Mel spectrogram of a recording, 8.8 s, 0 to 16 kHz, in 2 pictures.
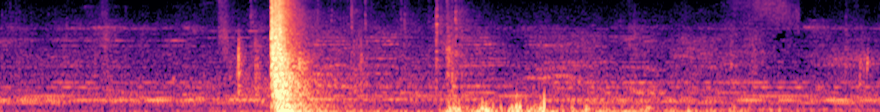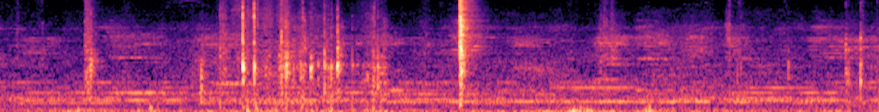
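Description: A 1956 Cadillac Sedan DeVille's door swung shut against its new rubber weather-stripping with one loud thud about a second and a half in, followed later by a few light clicks, over steady background music.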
